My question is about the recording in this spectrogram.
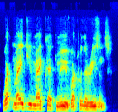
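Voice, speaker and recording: A male podcast host with a mid-pitched voice leads the interview. He asks his questions in an easy, friendly, conversational way. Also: lively intonation, normal speed, a little mellow, breathy edge, highs cut off. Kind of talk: interviewing a guest.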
